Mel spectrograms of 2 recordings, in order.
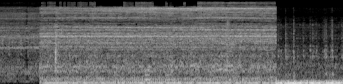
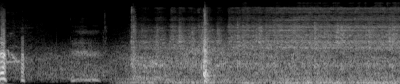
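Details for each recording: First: Holden Commodore idling after sitting 10-15 years at a wrecking yard, first start: steady, even idle with no exhaust puffing or ticking; runs normally, though owner thinks it needs new spark plugs. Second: Holden Commodore, carburettor-fed, from a Cooma wrecking yard; cranks for a second, then catches on accelerator-pump fuel and runs unevenly as the throttle is worked. Hard starting.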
